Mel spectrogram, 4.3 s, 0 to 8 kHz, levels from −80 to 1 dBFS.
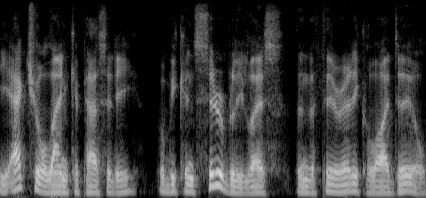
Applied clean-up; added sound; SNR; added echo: none; none; none; none.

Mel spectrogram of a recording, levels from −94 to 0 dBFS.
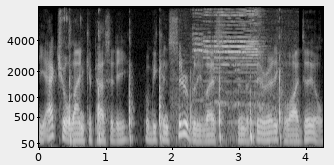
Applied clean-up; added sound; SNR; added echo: none; Traffic noise, roadway noise / Vehicle horn, car horn, honking + Hammer; 4 dB; none.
